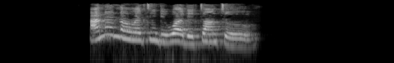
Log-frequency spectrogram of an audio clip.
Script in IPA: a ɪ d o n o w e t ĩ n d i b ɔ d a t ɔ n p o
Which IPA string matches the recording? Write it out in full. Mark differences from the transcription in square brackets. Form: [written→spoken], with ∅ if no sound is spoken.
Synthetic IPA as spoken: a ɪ [d→n] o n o w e t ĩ n d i [b→w] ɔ d [a→e] t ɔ n [p→t] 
